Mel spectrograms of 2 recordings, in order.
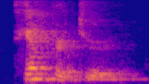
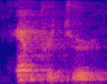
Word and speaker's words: temperature: if the temperature itself temperature we don't say temperature temperature temperature yes there is a silent syllable in the middle temperature of the ocean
